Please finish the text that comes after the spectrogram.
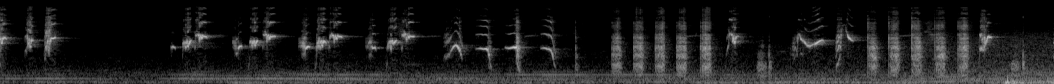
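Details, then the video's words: Black-winged myna (jalak kebo) in nonstop chattering 'gacor' song: harsh broadband squawks alternating with short slurred whistles, rising and falling, in quick uneven bursts under a faint steady hum. "Jalak kebo gacor Ngoceh tak Henti Henti"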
